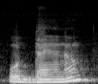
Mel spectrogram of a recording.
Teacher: इसी प्रकार से उद धन डयनम यहाँ तवर्ग का द है और इसका योग टवर्ग के ड से हो रहा है, तो द के स्थान पर त थ द ट ठ ड हो जाएगा। द के स्थान पर मूर्धन्य ड। इस प्रकार रूप सिद्ध होगा उड्डयनम।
